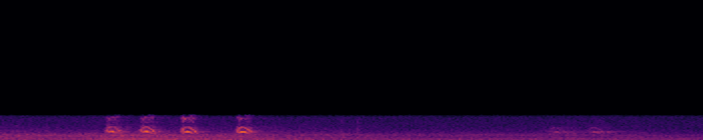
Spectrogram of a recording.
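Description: A bird calling: four short calls about half a second apart, starting a second in, then two fainter calls near the end, over a steady background hiss.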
